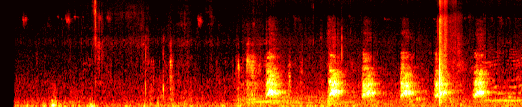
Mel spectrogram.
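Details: Quiet stretch with scattered clicks and rustles gives way to a dog barking about six times in the second half, mid-pitched and evenly spaced, against low background noise.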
